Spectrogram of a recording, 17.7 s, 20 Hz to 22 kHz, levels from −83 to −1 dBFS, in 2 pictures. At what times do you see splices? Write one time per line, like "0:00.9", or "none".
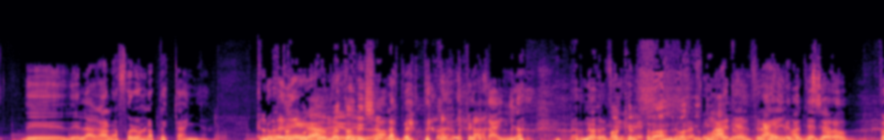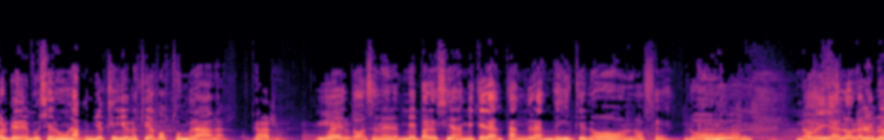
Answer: none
